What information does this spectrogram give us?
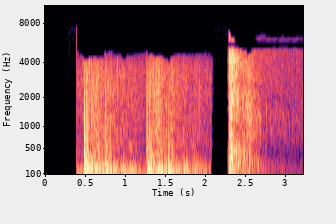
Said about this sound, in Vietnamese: Bỗng ba phát súng trường nổ đanh giòn.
